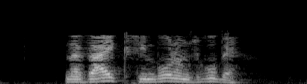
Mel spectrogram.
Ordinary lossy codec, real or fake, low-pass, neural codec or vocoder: AAC, 16 kbps; fake; 19.8 kHz; vocoder, 44.1 kHz, 128 mel bands every 512 samples, BigVGAN v2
